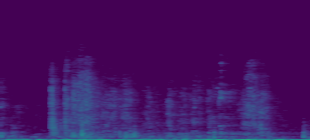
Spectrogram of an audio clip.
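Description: A long sheet of painting paper rustling and scraping across the table as it is unrolled by hand, starting about a third of a second in, over a steady low hum.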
